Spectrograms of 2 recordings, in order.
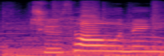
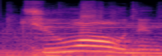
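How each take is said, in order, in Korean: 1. 단어에 모음 앞에 s 소리가 있어요. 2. 단어에 w 반모음이 있고 s 소리는 없어요. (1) "잘못 얘기하고 있진 않으신가요" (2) "주워오는 거죠"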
